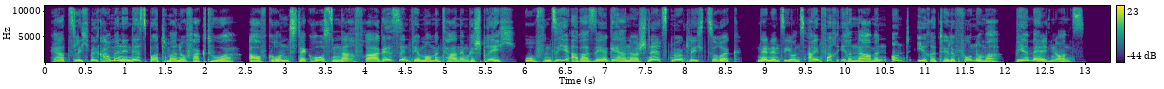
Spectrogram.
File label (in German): tel ansage schnell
